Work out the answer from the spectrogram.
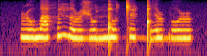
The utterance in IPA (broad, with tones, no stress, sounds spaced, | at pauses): ɭ o˨ w a˨ h ə̃˦ ŋ ə˨ ɹ ʒ o˨ ŋ͡ǃ o˧ ǀ ø˧ ɡ͡ǃ ɛ˧ ɹ b o˧ ɹ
